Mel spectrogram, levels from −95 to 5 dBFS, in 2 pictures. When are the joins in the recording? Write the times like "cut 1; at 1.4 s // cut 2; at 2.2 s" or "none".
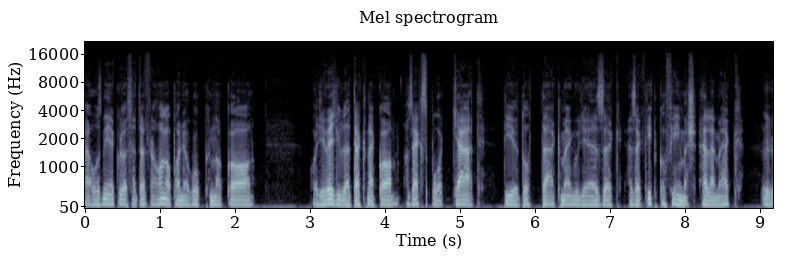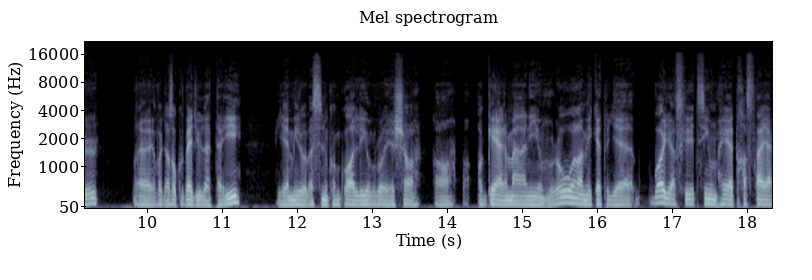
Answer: cut 1; at 7.4 s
